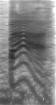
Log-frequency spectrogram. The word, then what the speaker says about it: Bah: Bah.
